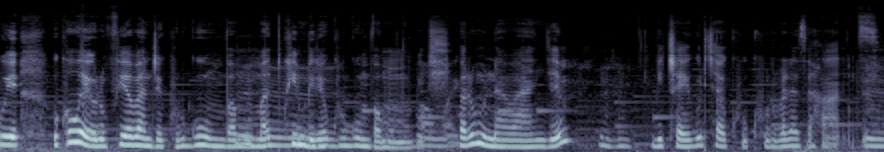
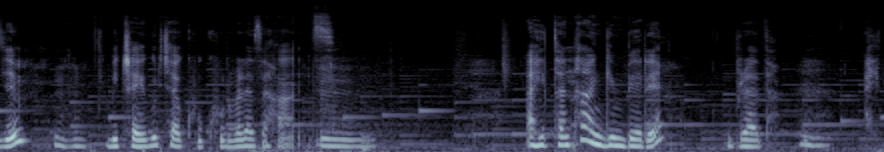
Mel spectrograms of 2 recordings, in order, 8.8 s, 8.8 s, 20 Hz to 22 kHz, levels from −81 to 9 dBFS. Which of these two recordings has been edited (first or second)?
first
